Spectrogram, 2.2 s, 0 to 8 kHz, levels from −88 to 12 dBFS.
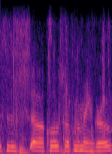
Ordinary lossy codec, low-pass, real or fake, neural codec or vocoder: Opus, 16 kbps; 7.2 kHz; real; none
